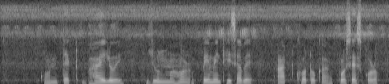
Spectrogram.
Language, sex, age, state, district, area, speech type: Assamese, male, 18-30, Assam, Lakhimpur, rural, read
